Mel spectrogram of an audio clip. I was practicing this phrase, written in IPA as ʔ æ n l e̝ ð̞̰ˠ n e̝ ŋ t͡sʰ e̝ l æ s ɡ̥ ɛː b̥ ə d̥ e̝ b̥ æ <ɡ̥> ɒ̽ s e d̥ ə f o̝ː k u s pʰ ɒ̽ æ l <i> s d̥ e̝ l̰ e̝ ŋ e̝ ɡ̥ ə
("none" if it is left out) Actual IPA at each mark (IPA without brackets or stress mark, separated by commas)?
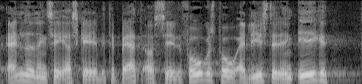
d̥, iː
